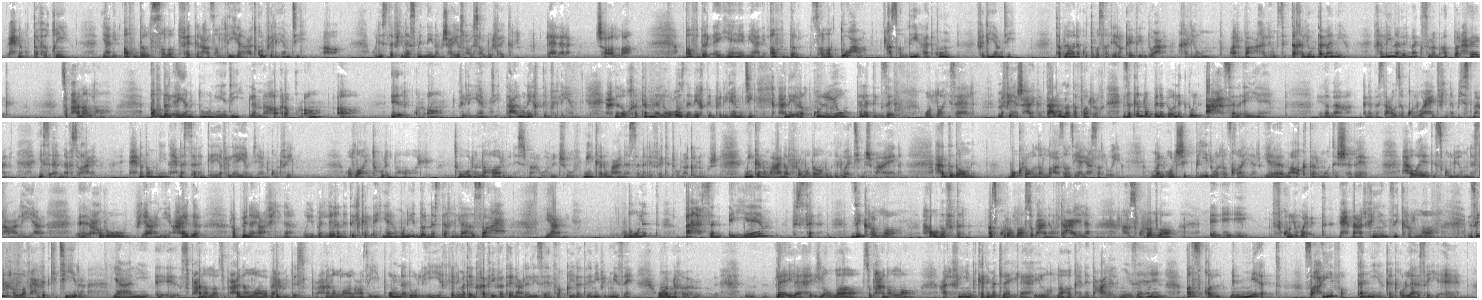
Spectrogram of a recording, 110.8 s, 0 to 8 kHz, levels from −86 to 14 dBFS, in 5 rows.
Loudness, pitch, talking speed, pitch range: -16 LUFS, 170 Hz, 140 wpm, 140-215 Hz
